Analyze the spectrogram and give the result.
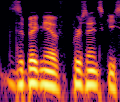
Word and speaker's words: Zbigniew Brzezinski: And, like, before we move on, I just have to mention, you know, with what Zbigniew Brzezinski said, super hard name to pronounce, by the way. – Yeah, dude, congrats on nailing that each time. – I think I nailed it twice in a row.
